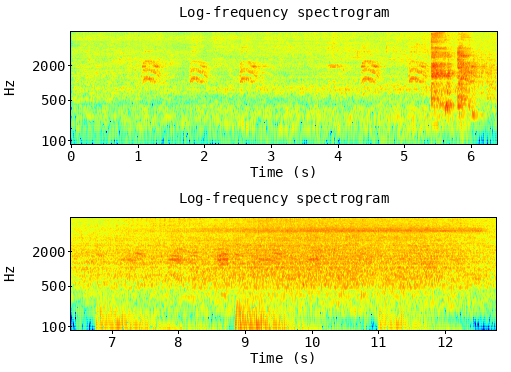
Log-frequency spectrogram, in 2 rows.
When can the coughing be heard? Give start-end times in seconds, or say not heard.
5.3-6.6.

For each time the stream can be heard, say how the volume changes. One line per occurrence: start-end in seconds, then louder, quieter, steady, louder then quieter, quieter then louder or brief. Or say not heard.
0.0-12.7 louder.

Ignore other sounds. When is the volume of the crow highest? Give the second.
9 s.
